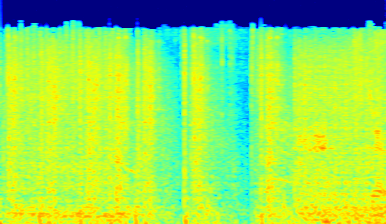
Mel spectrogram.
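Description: Dense, rapid gunfire in Rainbow Six Siege, with overlapping bursts of shots and brief pauses between volleys, loud and close. No talking.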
